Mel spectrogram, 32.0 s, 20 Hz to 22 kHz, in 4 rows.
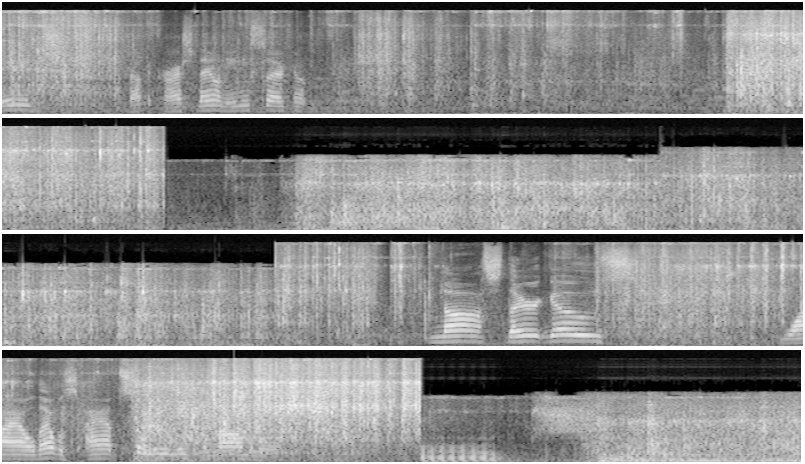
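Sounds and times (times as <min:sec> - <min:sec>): coins and chips clattering: 0:00.0 - 0:09.7, 0:10.8 - 0:28.2.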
